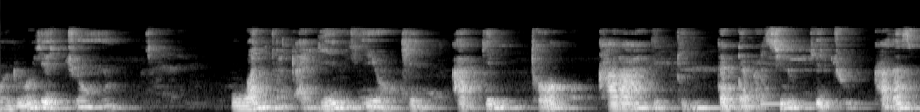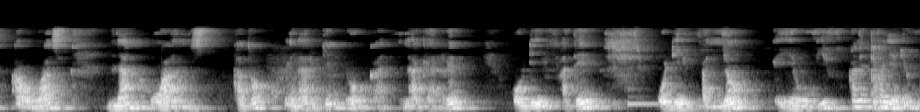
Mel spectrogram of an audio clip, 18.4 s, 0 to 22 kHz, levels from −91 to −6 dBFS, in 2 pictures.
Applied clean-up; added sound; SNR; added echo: none; Tabla; 20 dB; reverberation time 0.7 s.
